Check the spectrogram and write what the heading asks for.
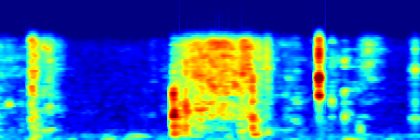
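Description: Handmade cardstock cards being handled and slid over a cutting mat: a short papery scrape about a second in, then a couple of light taps.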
